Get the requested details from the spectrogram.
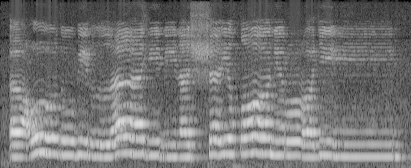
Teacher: ketika kita membaca mad asli hanya 2 ketukan, jangan terlalu panjang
